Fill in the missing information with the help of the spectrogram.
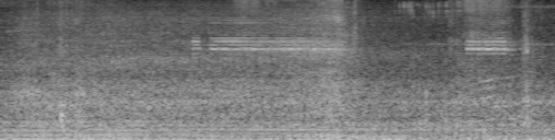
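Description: Road traffic: a steady mix of engine and road noise. Two short high-pitched tones come through, one about two seconds in lasting over a second, and a shorter one near the end.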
